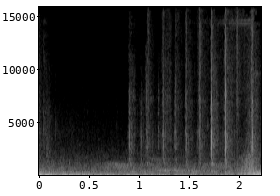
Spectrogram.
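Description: Edited-in transition sound effect: a low rumble, then from about a second in a quick, irregular run of sharp mechanical clicks and creaks, like a ratchet.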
